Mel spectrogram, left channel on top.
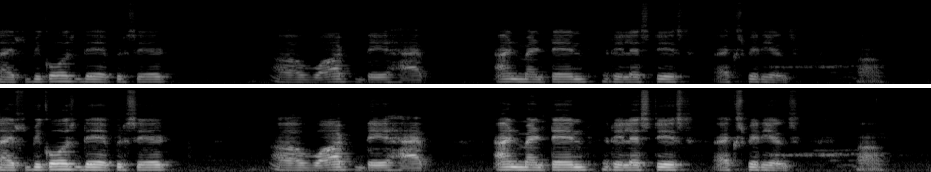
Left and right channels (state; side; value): quieter; left; 14.4 dB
